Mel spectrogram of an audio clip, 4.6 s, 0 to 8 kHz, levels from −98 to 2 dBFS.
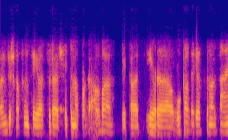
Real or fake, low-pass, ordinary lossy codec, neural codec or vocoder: fake; 7.2 kHz; AAC, 48 kbps; codec, 44.1 kHz, 2.6 kbps, DAC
